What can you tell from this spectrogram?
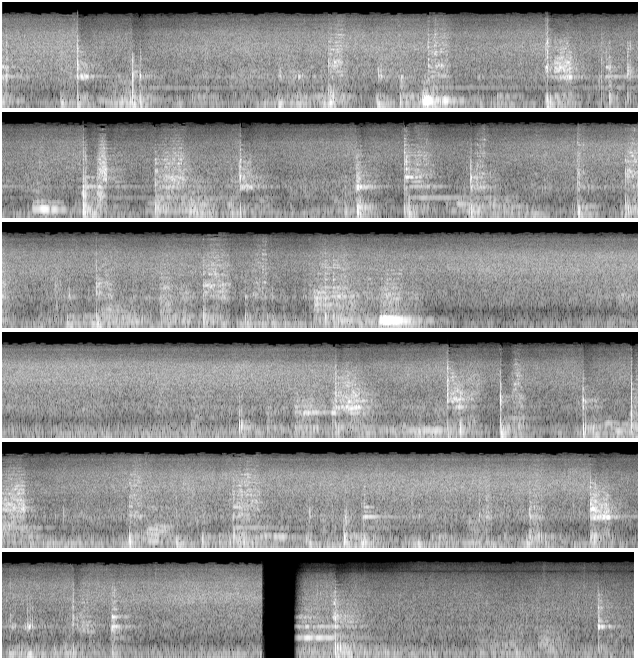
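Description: Chopped carrots, green beans and peas sizzling as they sauté in a metal pot, stirred with a perforated steel skimmer that scrapes and clinks against the pot over and over, the pot ringing briefly at some strokes.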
